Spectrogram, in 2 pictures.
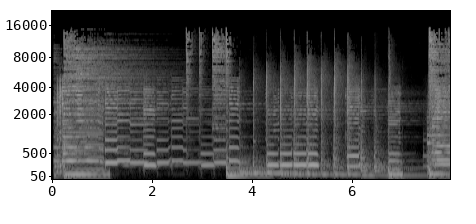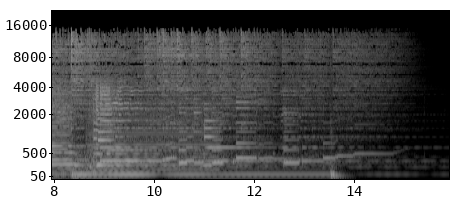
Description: Blues

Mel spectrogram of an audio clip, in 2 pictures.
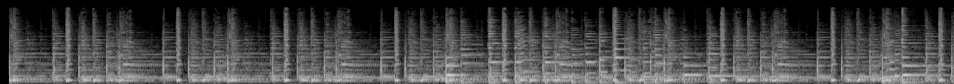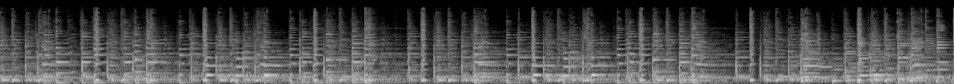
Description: Rumba Espania

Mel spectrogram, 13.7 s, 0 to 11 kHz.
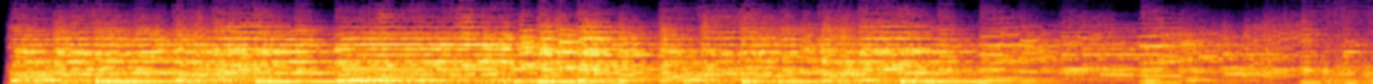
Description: Orchestral Suite in D major Gavotte; BWV1069

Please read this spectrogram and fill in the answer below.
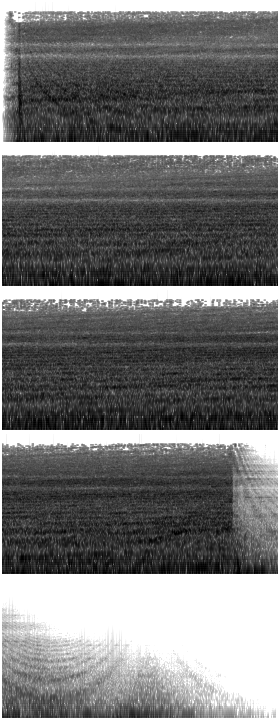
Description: Rise Long Opposition

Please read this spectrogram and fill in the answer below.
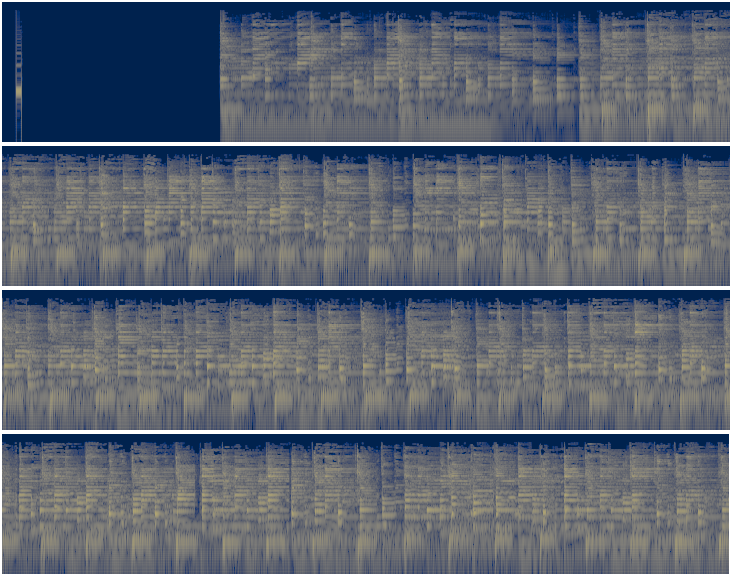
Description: Banjo Tune, Split Mix

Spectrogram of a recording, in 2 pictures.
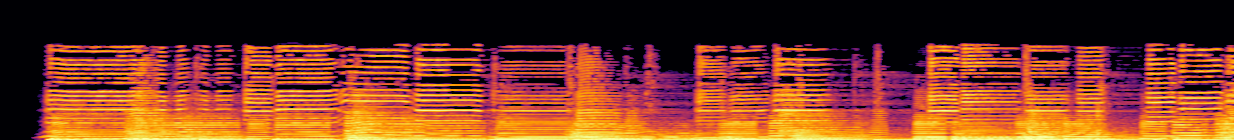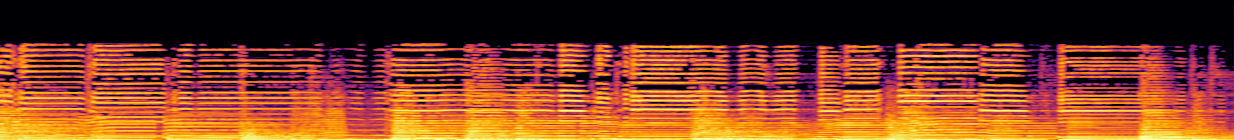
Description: Jazz Brass

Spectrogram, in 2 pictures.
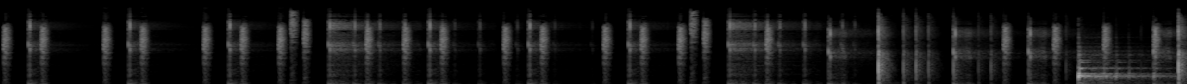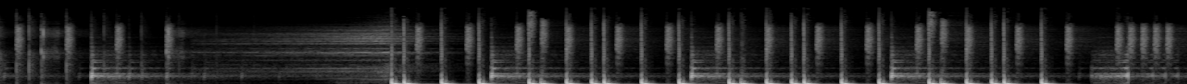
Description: Percussive

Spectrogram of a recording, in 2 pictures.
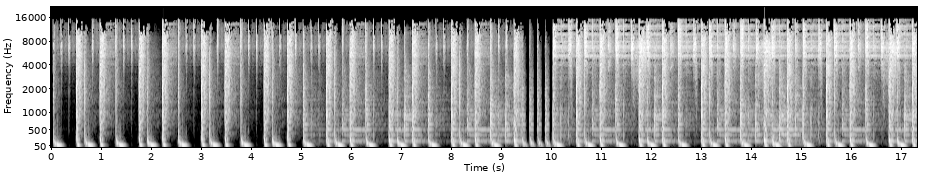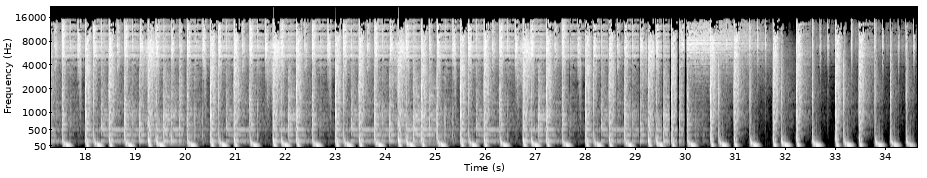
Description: Perc and FX Only

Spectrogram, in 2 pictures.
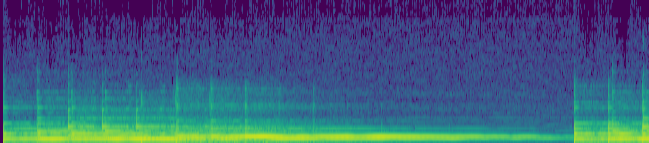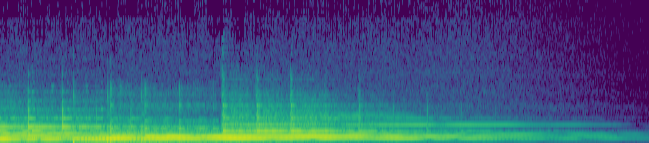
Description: AMB Guitar

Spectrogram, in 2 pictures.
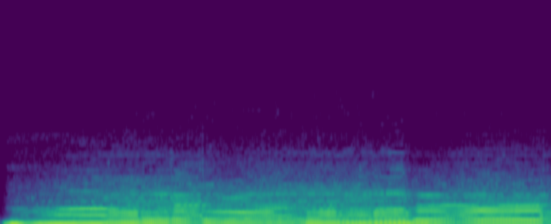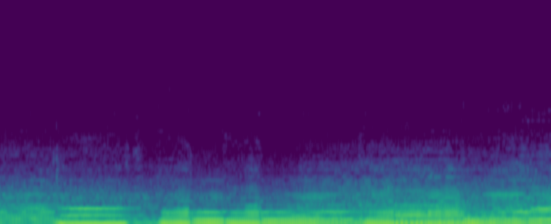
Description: Strings and Winds Only

